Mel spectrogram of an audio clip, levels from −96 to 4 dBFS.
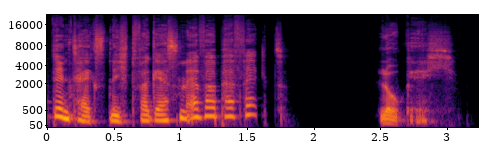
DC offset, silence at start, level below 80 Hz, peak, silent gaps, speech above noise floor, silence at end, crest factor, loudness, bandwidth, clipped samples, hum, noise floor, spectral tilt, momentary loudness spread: under 0.1%; 0.05 s; -64 dBFS; -6 dBFS; 1.94-2.45 s; over 65 dB; 0.2 s; 20 dB; -26 LUFS; over 20 kHz; under 0.1%; none; under -90 dBFS; -5 dB/octave; 14 LU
